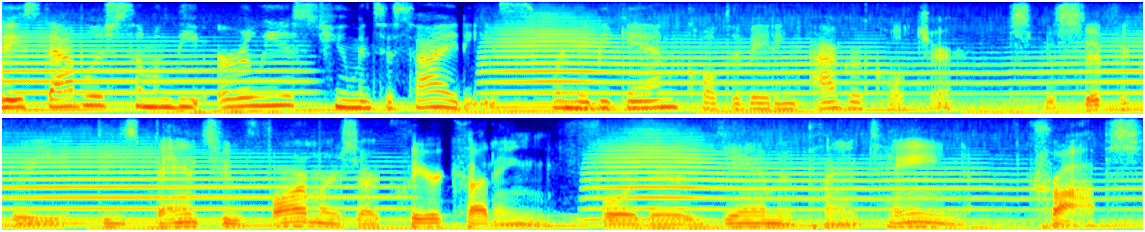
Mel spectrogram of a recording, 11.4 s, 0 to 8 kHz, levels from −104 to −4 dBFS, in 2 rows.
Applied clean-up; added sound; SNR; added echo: none; Trumpet; 7 dB; none.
